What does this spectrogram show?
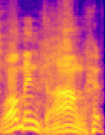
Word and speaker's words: Kuomintang: Kuomintang.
